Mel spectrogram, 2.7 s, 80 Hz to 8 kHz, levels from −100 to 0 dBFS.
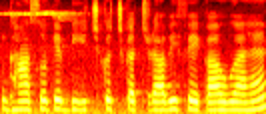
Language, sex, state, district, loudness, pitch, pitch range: Hindi, female, Jharkhand, Ranchi, -14 LUFS, 215 Hz, 205-225 Hz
